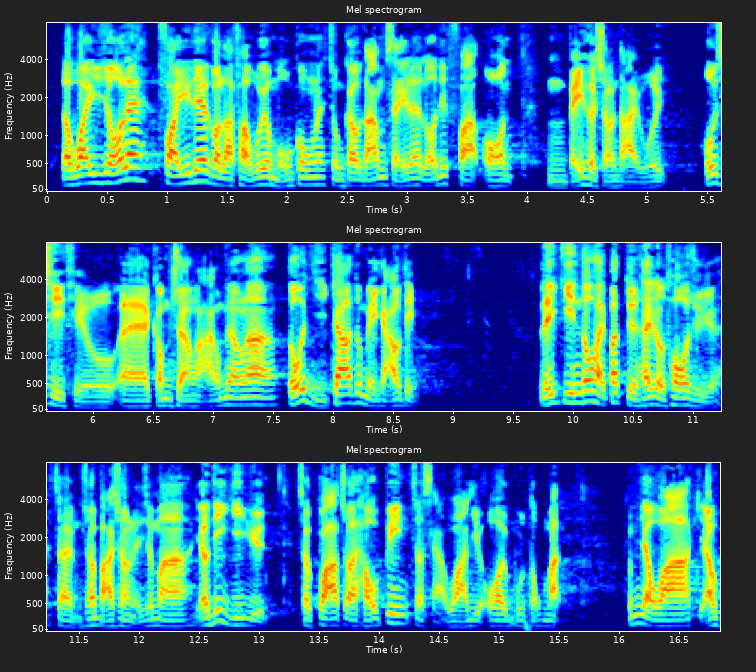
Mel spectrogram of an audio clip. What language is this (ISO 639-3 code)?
yue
